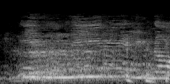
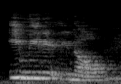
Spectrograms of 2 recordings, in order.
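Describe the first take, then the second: First: Louder second no, laughing; louder emphatic no, half laughing; emphatic mock refusal. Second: Said in the usual way. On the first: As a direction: repeat it harder and louder, cracking up. Refusing the mountain climb.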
